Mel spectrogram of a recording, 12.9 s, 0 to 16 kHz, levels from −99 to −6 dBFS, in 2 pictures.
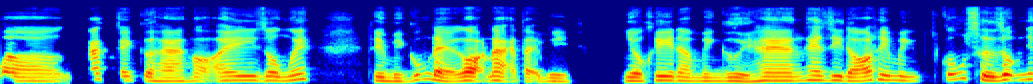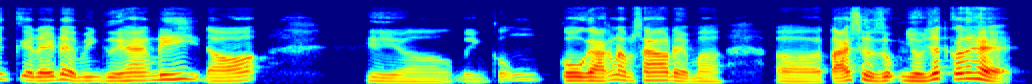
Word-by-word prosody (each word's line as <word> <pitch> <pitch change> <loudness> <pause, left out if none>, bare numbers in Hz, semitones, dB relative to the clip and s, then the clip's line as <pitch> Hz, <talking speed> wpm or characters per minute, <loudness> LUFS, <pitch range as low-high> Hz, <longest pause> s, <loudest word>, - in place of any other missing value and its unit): mà 180 - +2 0.5
các 235 +1 -1
cái 180 - -5
cửa 165 - -1
hàng 150 0 -3
họ 165 - -5
hay 185 +1 0
dùng 175 -1 -2
ấy, 225 +4 -1 0.4
thì 165 - 0
mình 145 -2 -5
cũng 210 +8 -6
để 185 -9 +3
gọn 175 0 +4
nại 180 -5 +1
tại - - -4
vì 140 -2 -6 0.3
nhiều 160 -2 0
khi 180 +2 +1
nà 165 -2 -3
mình 155 0 -6
gửi 150 -2 -1
hàng 170 +3 0
hay 195 -1 -1
gì 185 0 0
đó, 165 +1 +2
thì 205 - 0
mình 175 -3 -6
cũng 225 +4 -3
sử 190 -10 +2
dụng 210 +3 +3
những 235 - -6
cái 180 -6 -2
đấy 170 +1 +4
để - - +2
mình 165 +1 -6
gửi 155 0 -1
hàng 175 +2 +1
đi, 230 +3 +1
đó. 155 +5 -1 0.7
Thì, 150 -4 -7
ờ, 135 -1 -9 0.2
mình 145 -3 -16
cũng - - -12 0.3
cố 170 -1 +5
gắng 170 +3 +4
làm 195 -6 +1
sao 180 +2 +4
để 155 - 0
mà, 135 0 -8 0.3
ờ, 135 0 -5
tái 185 - +5
sử 190 -2 +2
dụng 170 +2 -1
nhiều 155 -2 +3
nhất 250 - +5
có 240 - +6
thể. - - +6
170 Hz, 270 wpm, -24 LUFS, 155-185 Hz, 0.7 s, có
